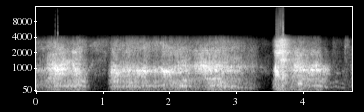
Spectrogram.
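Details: Border Terrier dogs tugging in a tug-of-war contest give long, harsh, raspy growls of about two seconds each, broken by a short pause and followed by a sudden loud burst near the end.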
